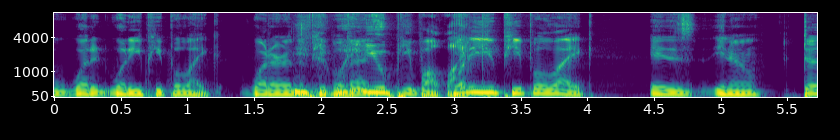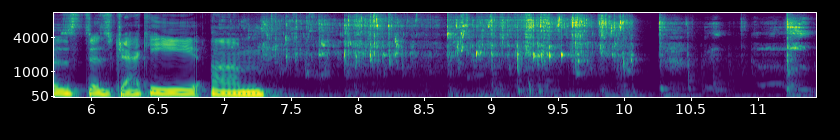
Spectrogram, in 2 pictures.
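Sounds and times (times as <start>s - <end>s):
speech: 0.0s - 7.5s
liquid pouring with a splashy hissing water rush: 6.9s - 11.0s.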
